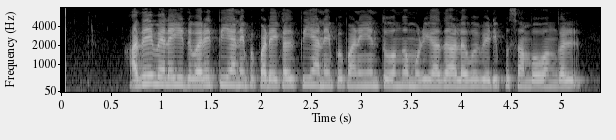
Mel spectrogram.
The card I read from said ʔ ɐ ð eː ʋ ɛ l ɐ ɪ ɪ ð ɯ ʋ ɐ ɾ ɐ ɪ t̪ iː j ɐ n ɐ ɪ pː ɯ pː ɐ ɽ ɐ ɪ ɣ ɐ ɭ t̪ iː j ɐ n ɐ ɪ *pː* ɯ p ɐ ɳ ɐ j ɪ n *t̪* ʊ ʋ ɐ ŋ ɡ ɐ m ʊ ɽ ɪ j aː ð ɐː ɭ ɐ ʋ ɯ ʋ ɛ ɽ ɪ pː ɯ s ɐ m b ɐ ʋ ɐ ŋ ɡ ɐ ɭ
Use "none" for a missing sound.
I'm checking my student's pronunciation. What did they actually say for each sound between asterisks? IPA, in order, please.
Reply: pː, t̪

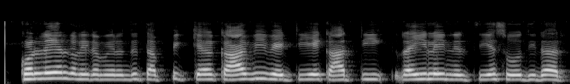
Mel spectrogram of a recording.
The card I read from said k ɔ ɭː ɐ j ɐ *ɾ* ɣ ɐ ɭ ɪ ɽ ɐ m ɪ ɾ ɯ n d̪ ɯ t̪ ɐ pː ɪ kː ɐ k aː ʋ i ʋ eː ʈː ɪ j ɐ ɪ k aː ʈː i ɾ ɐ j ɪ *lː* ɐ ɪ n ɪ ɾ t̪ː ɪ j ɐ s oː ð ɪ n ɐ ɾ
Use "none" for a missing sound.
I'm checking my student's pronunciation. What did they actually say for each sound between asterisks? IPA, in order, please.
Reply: ɾ, l

